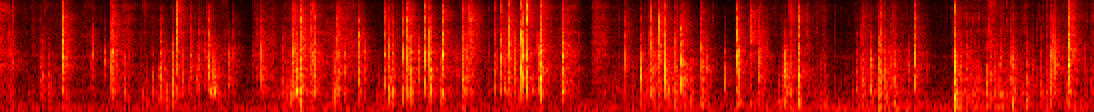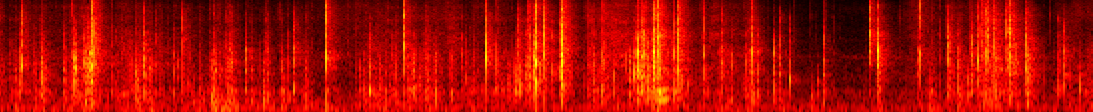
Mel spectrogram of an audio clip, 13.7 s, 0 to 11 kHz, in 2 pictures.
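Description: An orange and clear plastic Carnaby Pumpkin Citrouilles stand-up candy pouch, full of round candies, is held and crinkled or shaken with the fingertips. Dense, bright, crisp crinkling rustles on continuously for about 14 seconds in rapid bursts, with almost no low end.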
